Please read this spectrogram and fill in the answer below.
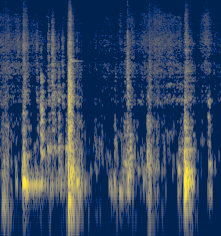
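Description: Handling and movement noise from a person sitting down and taking up an acoustic guitar: a few scattered knocks and bumps with light rustling between them, the loudest about a second and a half in and again near the end.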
